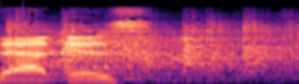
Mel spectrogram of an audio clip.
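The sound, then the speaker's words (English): A short spoken phrase gives way to a steady, dense wash of audience clapping for the speaker's parents, who are present, holding at an even level to the end. “Yes, clap.”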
